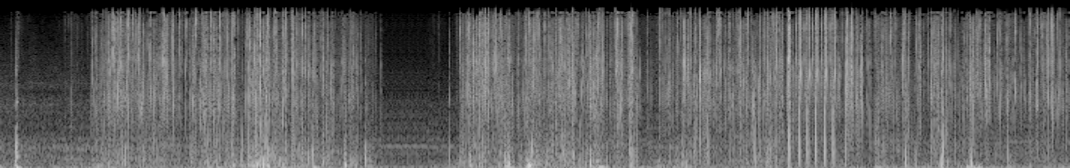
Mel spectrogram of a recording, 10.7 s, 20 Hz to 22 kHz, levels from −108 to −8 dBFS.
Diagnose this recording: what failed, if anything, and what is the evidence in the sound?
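The failure is at the driver or buffer stage: a repeated buffer. At 2.13 s one piece of about 85 ms plays twice. At 3.93 s and again at 8.02 s the same-length piece loops four extra times, giving a stutter of about 0.34 s each. Every repeat joins with a hard edge. New audio was not delivered in time, so the output replayed its last block, which fits a 4096-sample buffer. Nothing appears skipped afterwards.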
